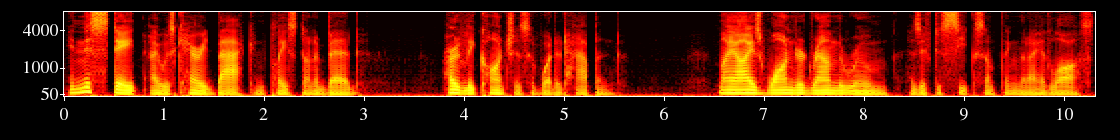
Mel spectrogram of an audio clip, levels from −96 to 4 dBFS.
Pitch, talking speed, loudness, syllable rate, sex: 90 Hz, 190 wpm, -20 LUFS, 5.4 syllables/s, male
